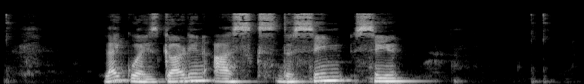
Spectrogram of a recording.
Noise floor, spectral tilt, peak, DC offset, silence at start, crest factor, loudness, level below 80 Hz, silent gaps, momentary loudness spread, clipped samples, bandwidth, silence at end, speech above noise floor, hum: -68 dBFS; -4.5 dB/octave; 0 dBFS; under 0.1%; 1.05 s; 14 dB; -13 LUFS; -50 dBFS; none; 6 LU; under 0.1%; 12 kHz; 1.55 s; 55 dB; none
